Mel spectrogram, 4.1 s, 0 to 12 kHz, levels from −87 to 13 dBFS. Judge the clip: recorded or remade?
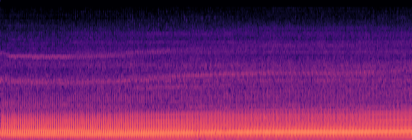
remade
